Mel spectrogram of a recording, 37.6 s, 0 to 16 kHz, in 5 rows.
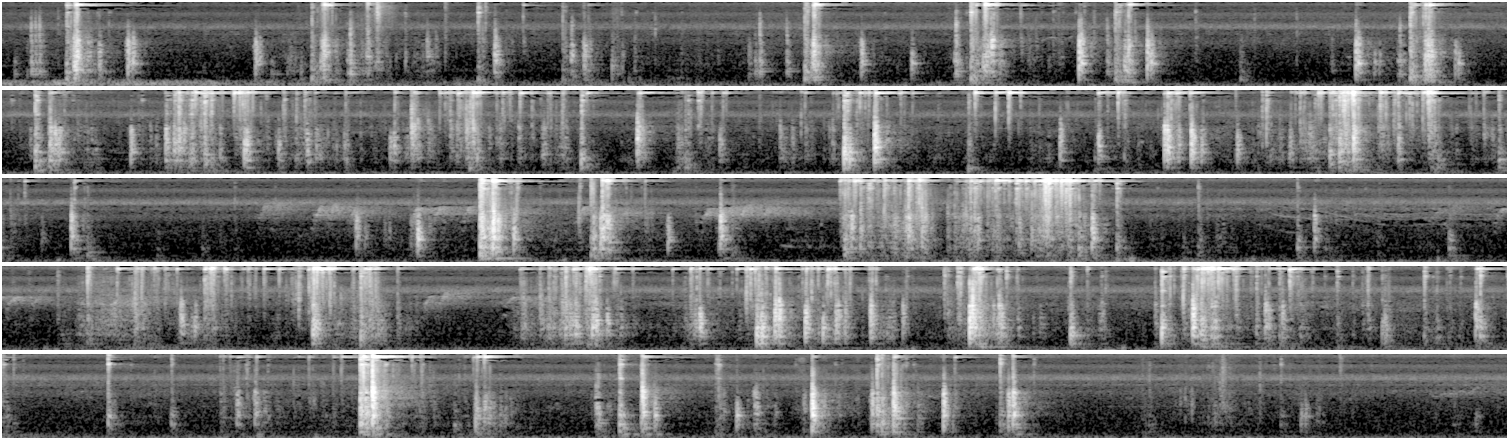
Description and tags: This was recorded using Zoom H6 XY configured microphones with 90-degree directionality on both sides of the microphones. No camera stand nor microphone stand is attached to it.
It was recorded in a rural villa in Pahang (Malaysia), sort of on top of the mountain and away from the busy roads.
